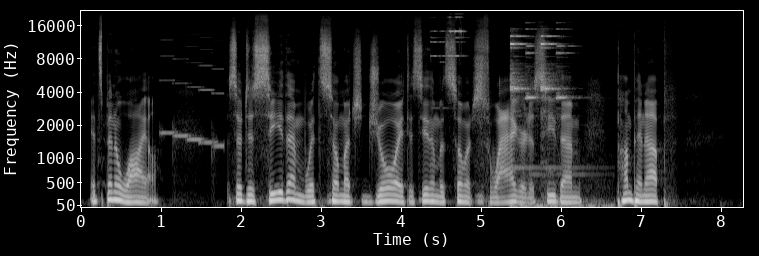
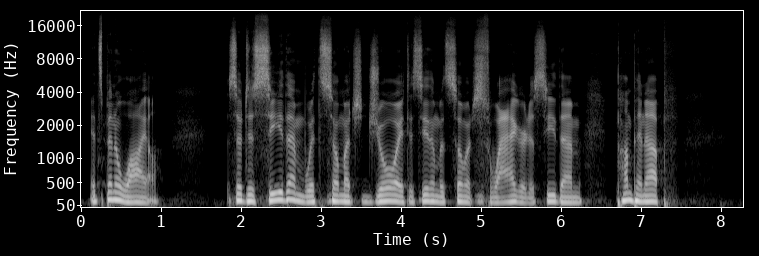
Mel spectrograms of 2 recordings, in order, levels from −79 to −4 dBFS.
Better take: second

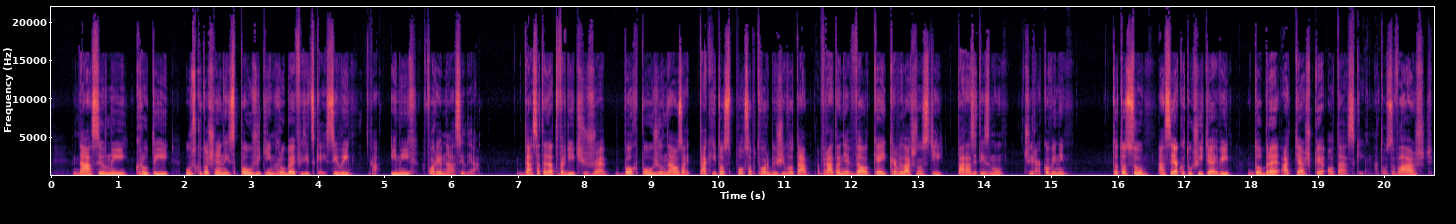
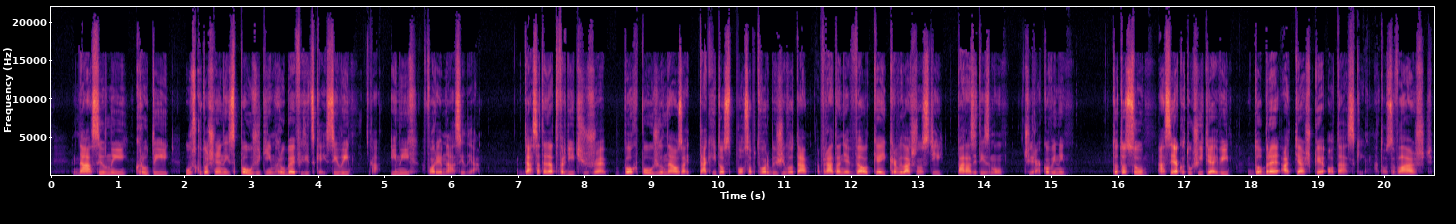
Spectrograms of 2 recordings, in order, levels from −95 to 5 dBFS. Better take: first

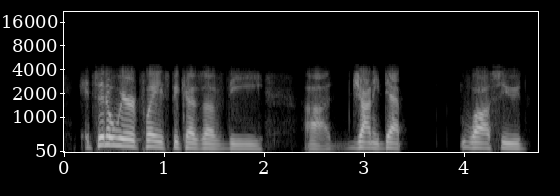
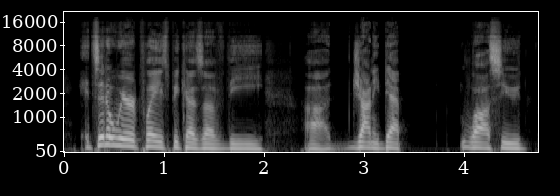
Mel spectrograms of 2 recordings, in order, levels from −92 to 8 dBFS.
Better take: second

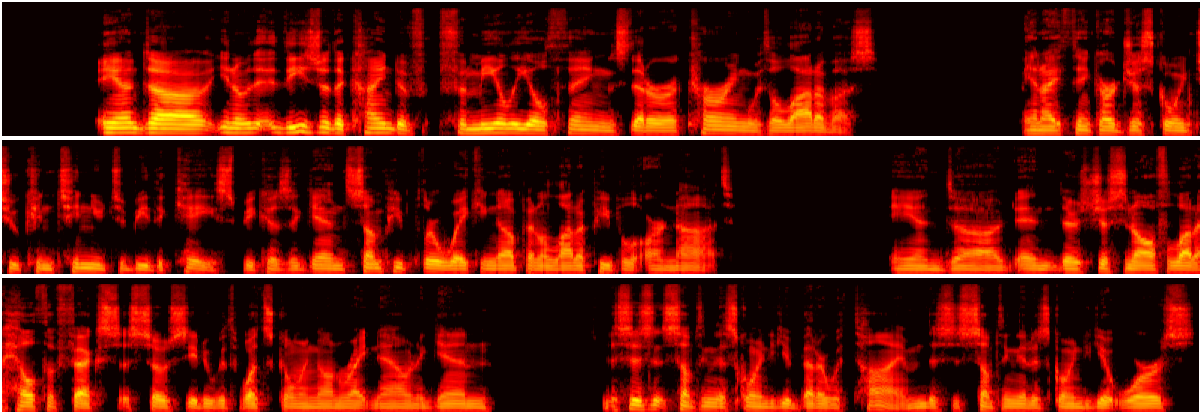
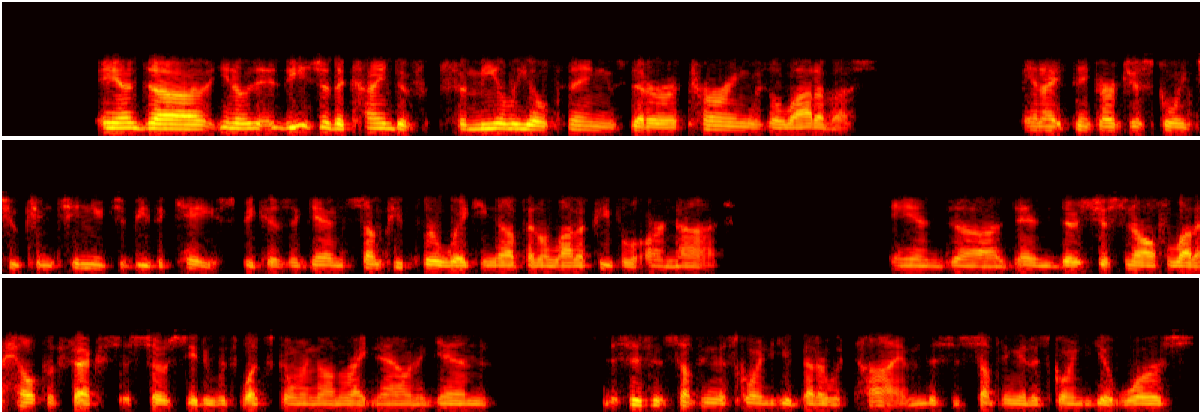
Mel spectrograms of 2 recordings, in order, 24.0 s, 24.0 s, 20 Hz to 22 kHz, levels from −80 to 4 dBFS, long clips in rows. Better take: first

